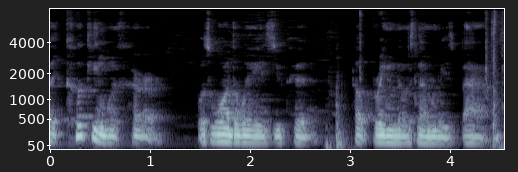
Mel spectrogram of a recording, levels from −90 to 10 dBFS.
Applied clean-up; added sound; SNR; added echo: classical method WPE with log-MMSE.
